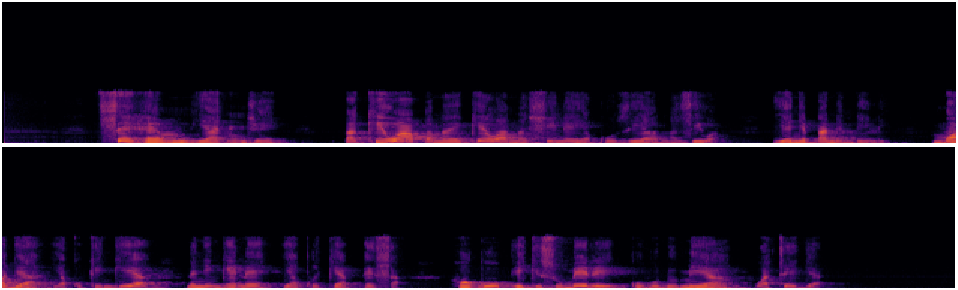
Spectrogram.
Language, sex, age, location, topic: Swahili, female, 25-35, Dar es Salaam, finance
